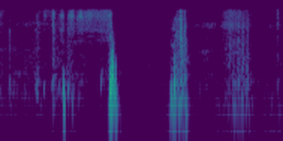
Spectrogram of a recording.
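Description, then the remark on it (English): A kitten named Agatha, lying on a mattress, hisses at a microphone in several short, breathy bursts separated by brief pauses, fairly soft overall with a couple of sharper spits standing out. No one speaks. “She's just hissing at the microphone.”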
